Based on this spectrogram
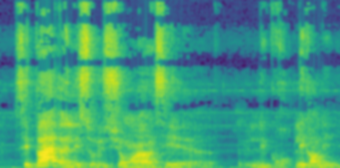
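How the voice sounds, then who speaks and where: A woman speaks at a fairly quick pace and a medium pitch. Audible room echo surrounds her voice. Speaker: relationship advice youtuber. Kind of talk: vlog monologue. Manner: fast; casual with fillers.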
